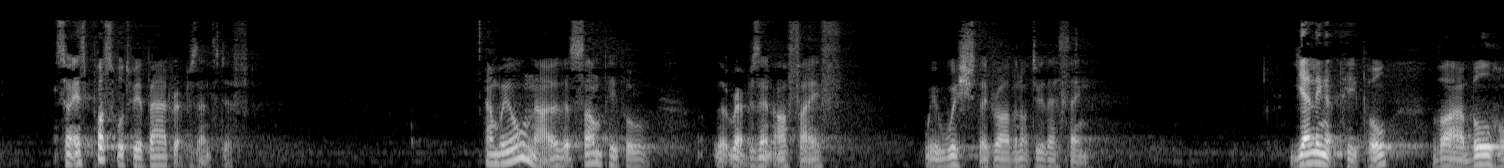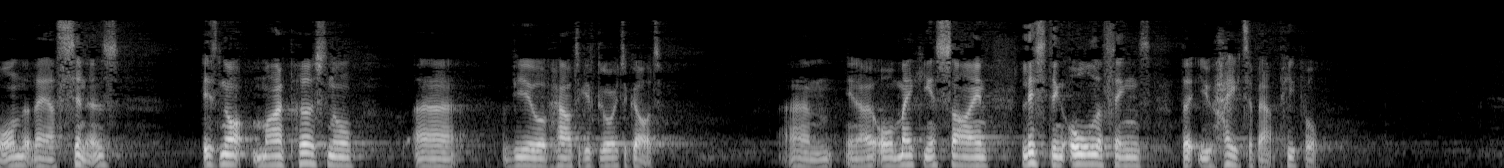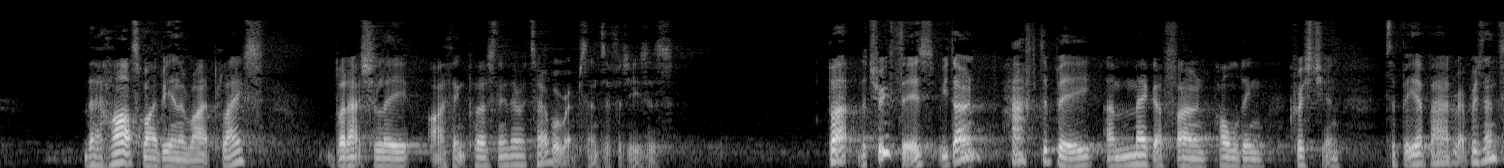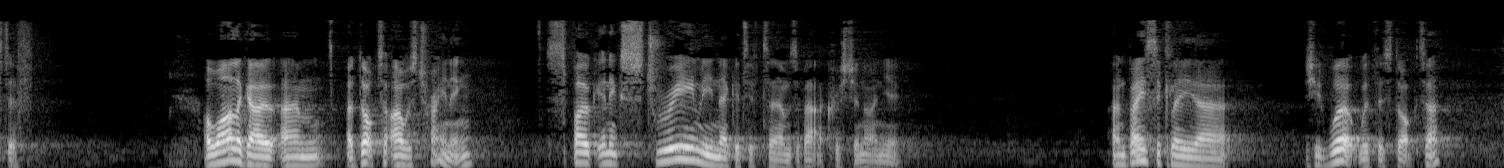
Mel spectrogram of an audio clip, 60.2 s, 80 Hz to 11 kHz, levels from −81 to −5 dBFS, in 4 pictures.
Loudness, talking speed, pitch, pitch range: -26 LUFS, 130 wpm, 120 Hz, 110-135 Hz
